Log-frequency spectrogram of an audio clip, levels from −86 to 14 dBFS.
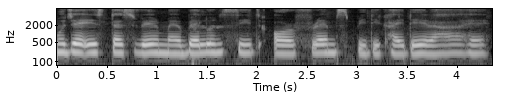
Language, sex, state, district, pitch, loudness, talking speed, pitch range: Hindi, female, Arunachal Pradesh, Lower Dibang Valley, 205 Hz, -17 LUFS, 180 wpm, 195-210 Hz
